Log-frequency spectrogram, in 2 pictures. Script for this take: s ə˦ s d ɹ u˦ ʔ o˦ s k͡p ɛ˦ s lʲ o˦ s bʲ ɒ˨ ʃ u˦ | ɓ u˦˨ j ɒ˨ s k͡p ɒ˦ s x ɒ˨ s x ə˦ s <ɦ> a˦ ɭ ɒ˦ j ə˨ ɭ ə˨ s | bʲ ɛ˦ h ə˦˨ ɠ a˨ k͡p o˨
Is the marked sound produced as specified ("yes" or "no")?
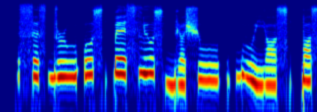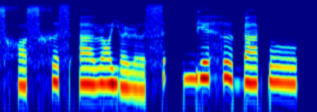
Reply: no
